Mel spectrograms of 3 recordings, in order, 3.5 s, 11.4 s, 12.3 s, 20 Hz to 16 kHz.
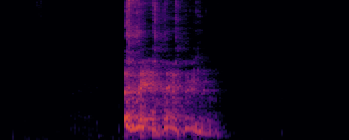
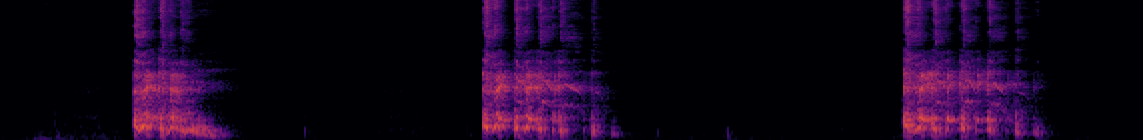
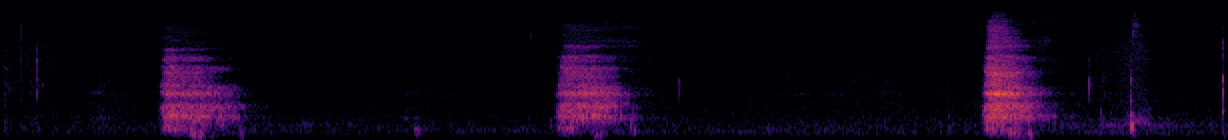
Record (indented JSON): {
  "cough_length": "3.5 s",
  "cough_amplitude": 3815,
  "cough_signal_mean_std_ratio": 0.35,
  "three_cough_length": "11.4 s",
  "three_cough_amplitude": 4620,
  "three_cough_signal_mean_std_ratio": 0.39,
  "exhalation_length": "12.3 s",
  "exhalation_amplitude": 4356,
  "exhalation_signal_mean_std_ratio": 0.3,
  "survey_phase": "beta (2021-08-13 to 2022-03-07)",
  "age": "45-64",
  "gender": "Male",
  "wearing_mask": "No",
  "symptom_none": true,
  "smoker_status": "Ex-smoker",
  "respiratory_condition_asthma": false,
  "respiratory_condition_other": false,
  "recruitment_source": "REACT",
  "submission_delay": "1 day",
  "covid_test_result": "Negative",
  "covid_test_method": "RT-qPCR",
  "influenza_a_test_result": "Negative",
  "influenza_b_test_result": "Negative"
}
